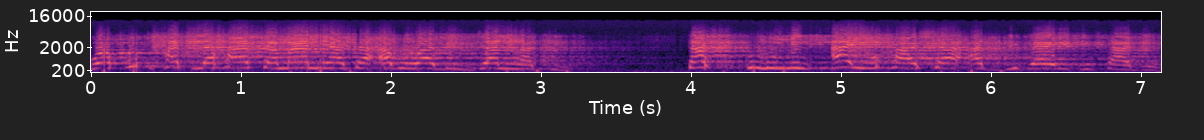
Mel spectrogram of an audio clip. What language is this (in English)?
Indonesian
